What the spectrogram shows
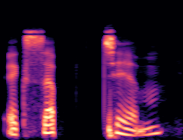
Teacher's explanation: of the T and except connecting to the pronoun him but you can drop the H in him and now the T connects and it sounds like Tim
